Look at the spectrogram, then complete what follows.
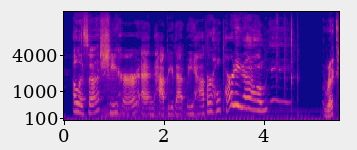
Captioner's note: cheers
